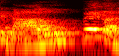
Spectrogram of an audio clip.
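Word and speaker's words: 나룻배: 자, 보면 나루와 배라는 고유어 더하기 고유어가 합쳐졌어. 알겠죠? 그래서 발음이 어떻게 나루빼가 된 겁니다. 알겠습니까? 그래가지고 이걸 설명하기 위해서 사이에 붙여서 나루배로 썼거든요. 그러니까 사람들이 원래처럼 나루배로 발음하는 사람도 있고 시을 아예 발음을 해서 나루배로 발음하는 사람도 있더라는 거 그지? 그래서 현재는요 두 개 다 표준 발음으로 인정을 합니다.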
